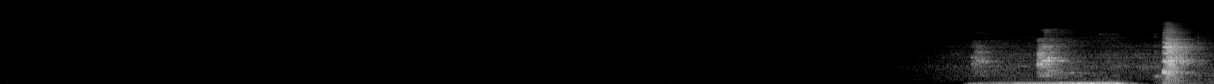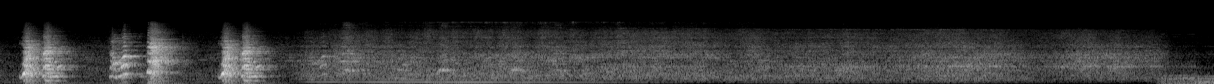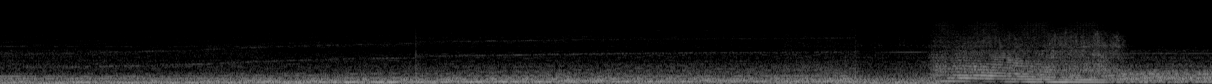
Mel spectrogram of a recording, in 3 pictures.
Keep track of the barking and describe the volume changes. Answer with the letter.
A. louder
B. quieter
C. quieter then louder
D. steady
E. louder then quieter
E.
